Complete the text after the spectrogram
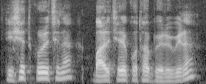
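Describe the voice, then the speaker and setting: Stern elder brother, played by an actor: dark mellow male voice, very rapid, brooding, formal, radio drama. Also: medium pitch, expressive, close to an everyday voice. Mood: irritated. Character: stern, brooding older brother of village girl.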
